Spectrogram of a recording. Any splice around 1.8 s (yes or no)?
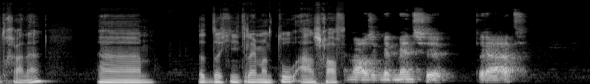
no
